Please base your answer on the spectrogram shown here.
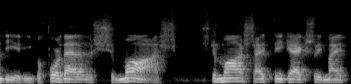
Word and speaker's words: Shamash: Well, is it Shamash or Shemesh? Because they basically mean the same thing, but they are different. Well, it's spelled S-H-A-M-A-S-H, Shamash.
